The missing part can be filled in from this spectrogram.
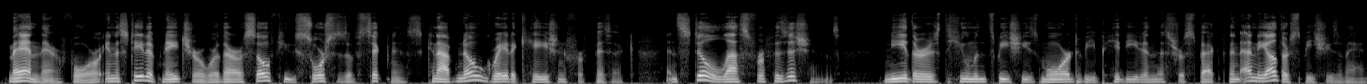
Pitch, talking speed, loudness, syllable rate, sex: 120 Hz, 195 wpm, -22 LUFS, 5.6 syllables/s, male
